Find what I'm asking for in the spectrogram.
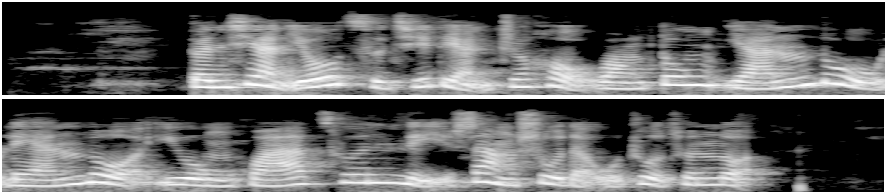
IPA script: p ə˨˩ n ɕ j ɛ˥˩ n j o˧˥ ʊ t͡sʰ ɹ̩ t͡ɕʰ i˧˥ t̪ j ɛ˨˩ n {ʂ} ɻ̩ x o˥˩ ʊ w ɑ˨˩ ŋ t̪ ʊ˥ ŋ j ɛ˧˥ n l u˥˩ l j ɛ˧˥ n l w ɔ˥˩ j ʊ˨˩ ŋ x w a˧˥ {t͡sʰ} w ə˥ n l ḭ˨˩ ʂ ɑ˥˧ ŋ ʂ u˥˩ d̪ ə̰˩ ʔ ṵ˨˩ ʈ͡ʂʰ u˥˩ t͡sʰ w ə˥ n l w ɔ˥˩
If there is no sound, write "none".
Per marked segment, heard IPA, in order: ʈ͡ʂ, t͡sʰ

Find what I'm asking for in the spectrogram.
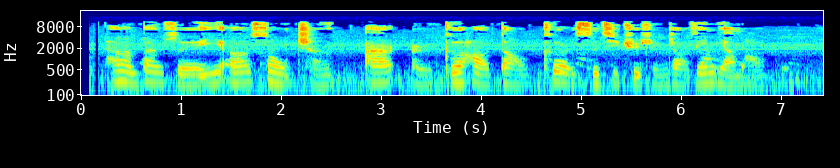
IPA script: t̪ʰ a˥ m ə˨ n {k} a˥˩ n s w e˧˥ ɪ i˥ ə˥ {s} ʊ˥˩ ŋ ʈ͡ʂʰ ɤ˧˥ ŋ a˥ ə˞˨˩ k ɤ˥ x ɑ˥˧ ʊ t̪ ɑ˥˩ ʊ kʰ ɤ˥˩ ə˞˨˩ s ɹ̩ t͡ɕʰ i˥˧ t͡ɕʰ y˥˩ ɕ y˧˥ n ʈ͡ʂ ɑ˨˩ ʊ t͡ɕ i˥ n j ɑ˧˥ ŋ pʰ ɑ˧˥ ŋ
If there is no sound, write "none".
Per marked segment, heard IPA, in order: p, s

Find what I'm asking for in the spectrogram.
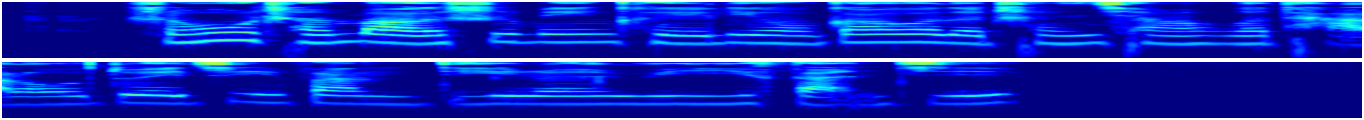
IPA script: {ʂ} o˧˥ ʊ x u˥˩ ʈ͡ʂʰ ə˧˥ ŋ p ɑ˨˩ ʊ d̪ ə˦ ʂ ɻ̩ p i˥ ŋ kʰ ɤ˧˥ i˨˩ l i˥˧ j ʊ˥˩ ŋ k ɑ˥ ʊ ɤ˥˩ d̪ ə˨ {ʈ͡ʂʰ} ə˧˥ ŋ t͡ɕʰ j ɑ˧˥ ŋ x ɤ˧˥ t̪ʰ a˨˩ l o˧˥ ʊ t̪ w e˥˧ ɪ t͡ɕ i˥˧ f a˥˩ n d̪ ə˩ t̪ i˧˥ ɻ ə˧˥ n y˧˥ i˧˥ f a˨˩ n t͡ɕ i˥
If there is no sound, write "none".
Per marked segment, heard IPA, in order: ʂ, ʈ͡ʂʰ

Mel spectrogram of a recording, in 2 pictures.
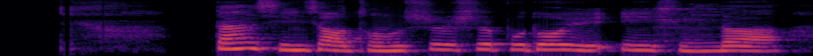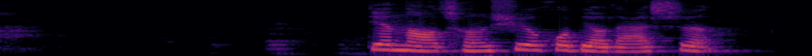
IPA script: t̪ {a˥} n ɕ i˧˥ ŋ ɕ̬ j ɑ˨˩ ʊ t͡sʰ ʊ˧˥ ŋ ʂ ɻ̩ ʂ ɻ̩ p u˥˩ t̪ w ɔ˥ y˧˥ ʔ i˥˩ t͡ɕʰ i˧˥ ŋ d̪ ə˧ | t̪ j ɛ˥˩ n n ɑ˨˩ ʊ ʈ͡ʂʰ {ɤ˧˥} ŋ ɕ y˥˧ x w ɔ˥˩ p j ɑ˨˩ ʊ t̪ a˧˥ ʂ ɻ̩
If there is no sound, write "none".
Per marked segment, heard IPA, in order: a˥, ɤ˧˥

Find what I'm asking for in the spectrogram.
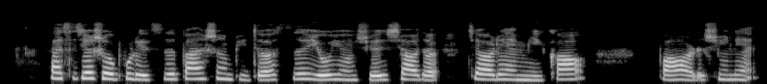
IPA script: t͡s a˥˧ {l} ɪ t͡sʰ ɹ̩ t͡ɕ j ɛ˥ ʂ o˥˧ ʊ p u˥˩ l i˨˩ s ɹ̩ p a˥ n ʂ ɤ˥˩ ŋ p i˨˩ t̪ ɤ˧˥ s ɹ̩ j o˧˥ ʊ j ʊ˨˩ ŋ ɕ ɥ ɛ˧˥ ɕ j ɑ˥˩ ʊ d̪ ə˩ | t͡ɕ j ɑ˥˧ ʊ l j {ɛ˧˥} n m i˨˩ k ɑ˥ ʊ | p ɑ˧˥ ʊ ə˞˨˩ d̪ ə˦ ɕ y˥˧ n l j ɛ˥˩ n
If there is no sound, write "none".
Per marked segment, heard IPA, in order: none, ɛ˥˩

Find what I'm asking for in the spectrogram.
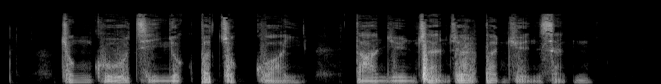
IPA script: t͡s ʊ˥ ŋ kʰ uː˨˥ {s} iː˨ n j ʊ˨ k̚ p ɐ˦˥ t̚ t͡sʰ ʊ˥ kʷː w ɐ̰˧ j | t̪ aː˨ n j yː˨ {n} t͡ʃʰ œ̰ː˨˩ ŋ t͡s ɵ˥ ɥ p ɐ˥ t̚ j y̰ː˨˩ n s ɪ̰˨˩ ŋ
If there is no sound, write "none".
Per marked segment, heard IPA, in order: t͡s, n

